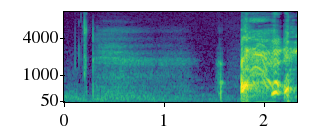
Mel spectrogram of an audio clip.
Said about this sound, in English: Pardon me. Pardon my coughing in your ear.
